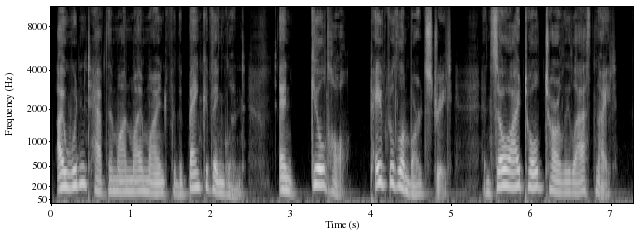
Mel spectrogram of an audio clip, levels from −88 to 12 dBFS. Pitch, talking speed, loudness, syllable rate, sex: 155 Hz, 205 wpm, -19 LUFS, 5.1 syllables/s, female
